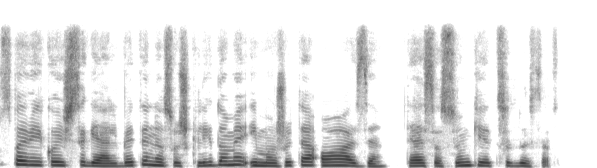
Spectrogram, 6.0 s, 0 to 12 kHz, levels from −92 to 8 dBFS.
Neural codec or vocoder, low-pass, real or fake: none; 9.9 kHz; real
